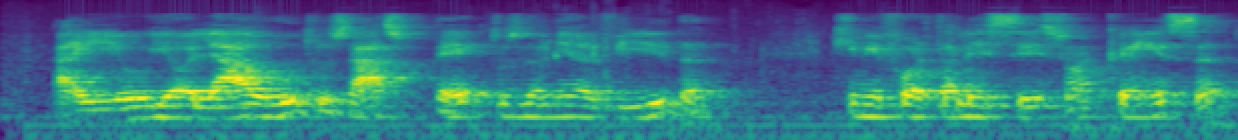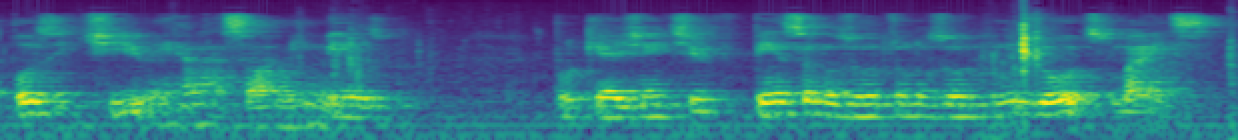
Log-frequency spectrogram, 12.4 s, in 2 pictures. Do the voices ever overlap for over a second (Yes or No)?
No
